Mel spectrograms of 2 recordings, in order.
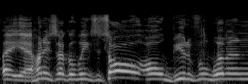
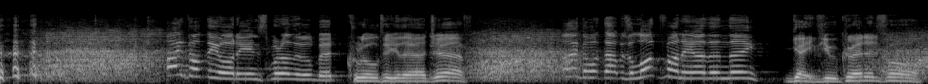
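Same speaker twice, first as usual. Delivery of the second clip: English TV presenter; 3 semitones higher, slower than usual. Acted. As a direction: draw it out, then sink to sentence end. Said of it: "talk like an English television presenter".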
